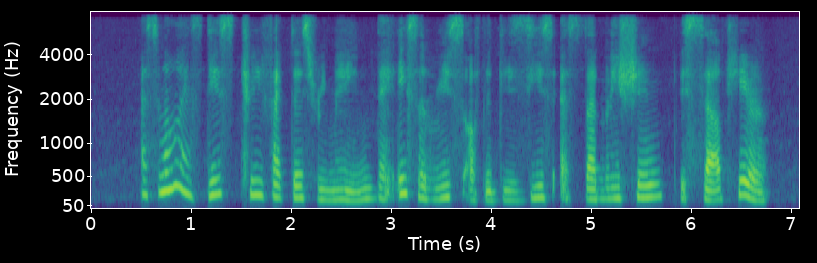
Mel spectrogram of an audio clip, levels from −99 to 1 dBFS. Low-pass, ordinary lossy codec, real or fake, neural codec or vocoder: 7.2 kHz; none; fake; codec, 24 kHz, 0.9 kbps, WavTokenizer, medium music audio release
